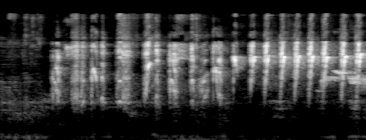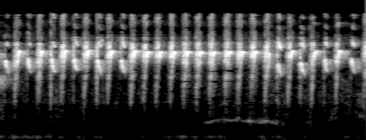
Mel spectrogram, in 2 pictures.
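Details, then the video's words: A male brown-throated sunbird singing to challenge rivals: scratchy mixed notes build into a fast, steady run of thin high notes, with a faint low warble near the end. "SUARA BURUNG WICEH JANTAN _KOLIBRI KELAPA GACOR"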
